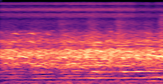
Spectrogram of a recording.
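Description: A flock of geese foraging in the Biebrza Valley marshes honks in a dense, continuous chorus, many overlapping calls blending into a steady wash of sound.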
